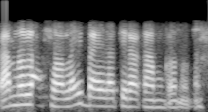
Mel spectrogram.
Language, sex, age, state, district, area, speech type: Nepali, female, 45-60, West Bengal, Alipurduar, urban, conversation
